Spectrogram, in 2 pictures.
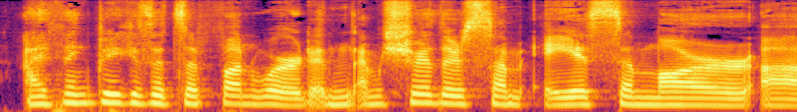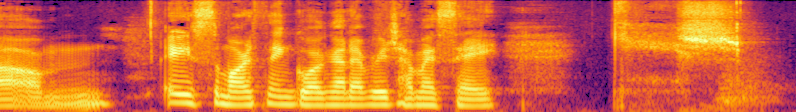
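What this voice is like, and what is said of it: Whispering. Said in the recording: “why I'm whispering”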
